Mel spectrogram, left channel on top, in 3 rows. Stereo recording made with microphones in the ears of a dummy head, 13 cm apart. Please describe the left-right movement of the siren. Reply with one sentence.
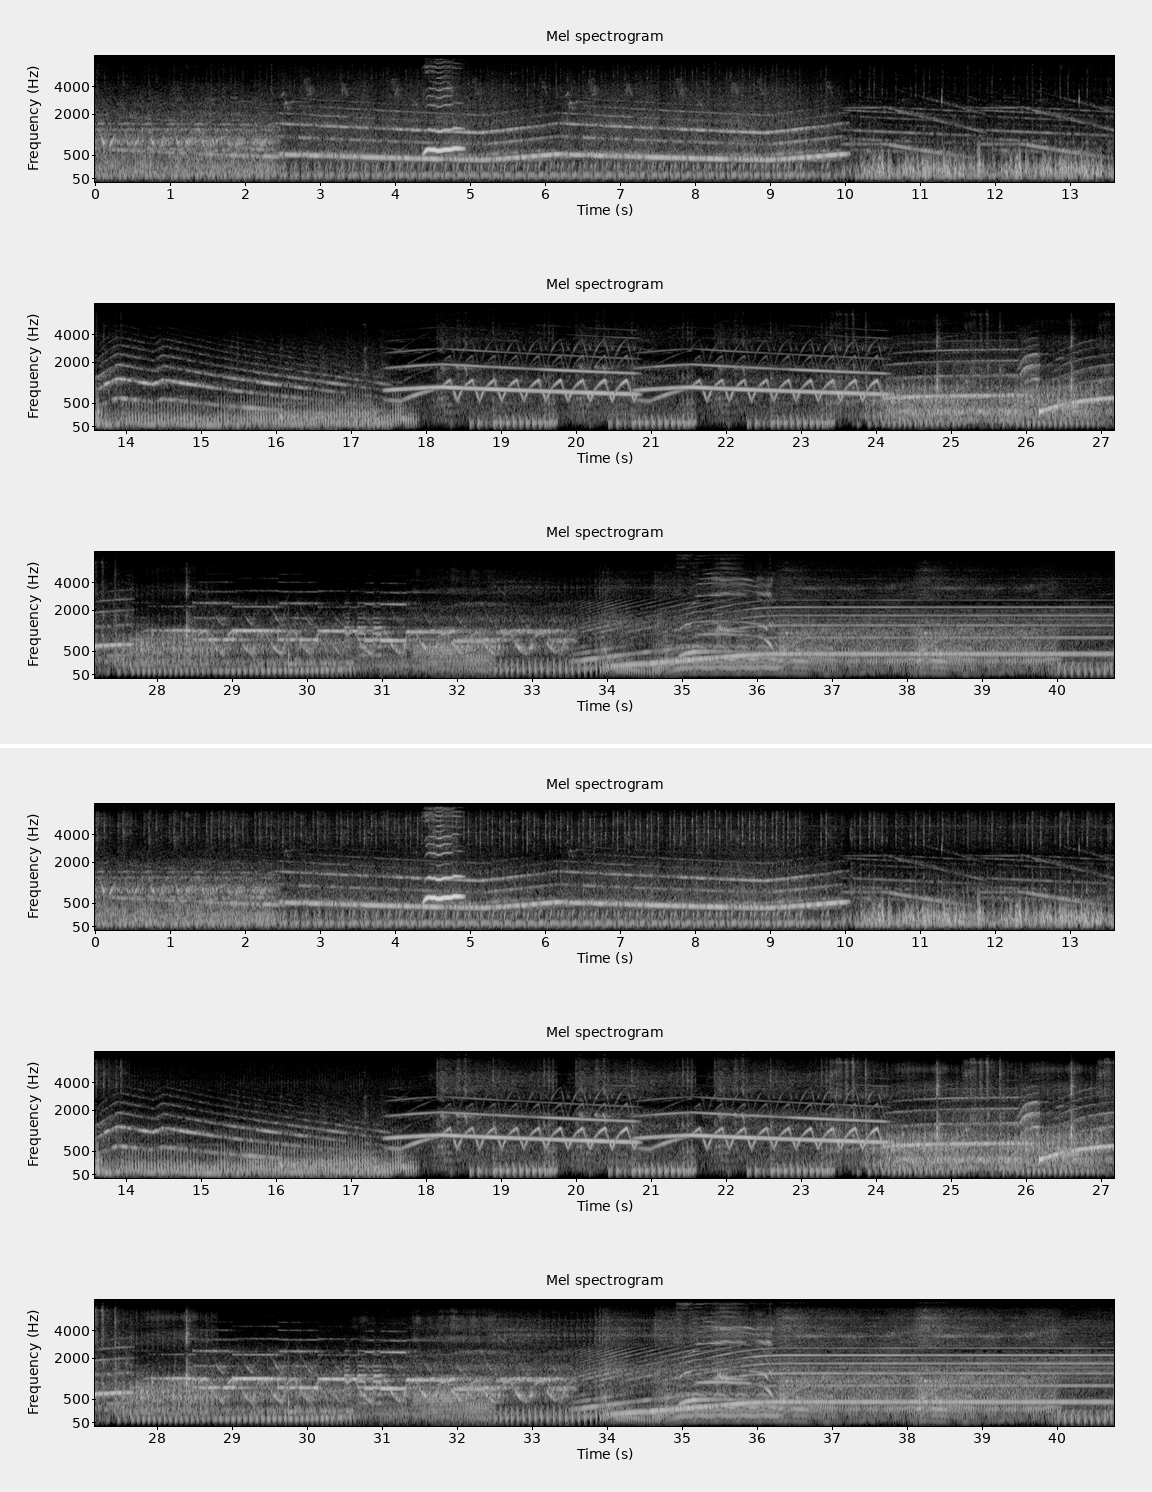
You can hear the siren move from left to right.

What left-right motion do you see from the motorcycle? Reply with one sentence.
In this clip you hear the motorcycle stay in one place.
